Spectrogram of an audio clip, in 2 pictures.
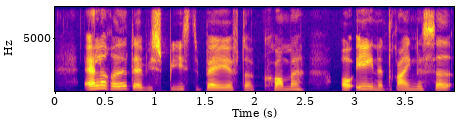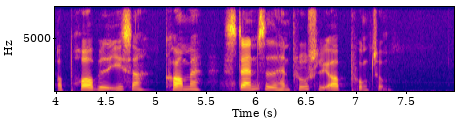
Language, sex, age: Danish, female, 33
